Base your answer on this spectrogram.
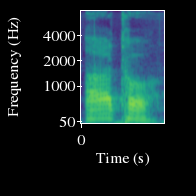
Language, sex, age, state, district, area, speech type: Odia, male, 60+, Odisha, Ganjam, urban, read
